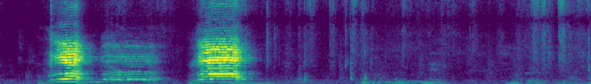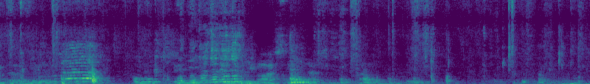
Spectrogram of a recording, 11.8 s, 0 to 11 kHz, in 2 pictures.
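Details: Doe goat Okayu bleating during labour at Yoshigake Farm, 3 May 2023, before delivering twin kids; two strong quavering bleats in quick succession open, followed by softer murmured calls and quiet human voices in the background.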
